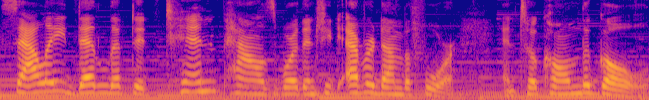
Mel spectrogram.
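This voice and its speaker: A woman speaking at a moderate pace, with music in the background. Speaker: news reporter. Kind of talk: TV news feature narration.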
